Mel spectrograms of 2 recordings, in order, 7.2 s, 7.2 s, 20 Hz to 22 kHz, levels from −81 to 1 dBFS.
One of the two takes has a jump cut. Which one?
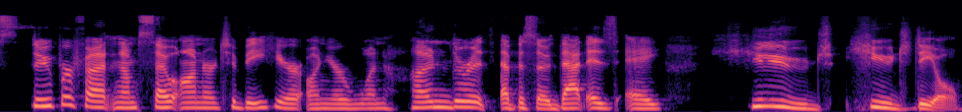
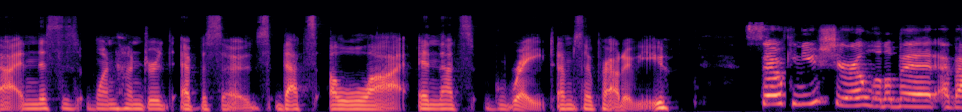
second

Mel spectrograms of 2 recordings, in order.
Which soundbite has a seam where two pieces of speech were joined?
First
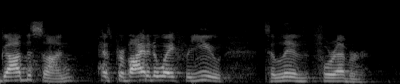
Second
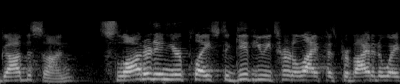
first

